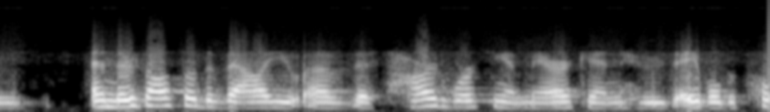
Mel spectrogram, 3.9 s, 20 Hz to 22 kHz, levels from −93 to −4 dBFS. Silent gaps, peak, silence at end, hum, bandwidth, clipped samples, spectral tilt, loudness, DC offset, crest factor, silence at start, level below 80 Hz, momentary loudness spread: none; -2 dBFS; 0 s; none; 4.3 kHz; under 0.1%; -8.5 dB/octave; -17 LUFS; under 0.1%; 14 dB; 0 s; -56 dBFS; 9 LU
